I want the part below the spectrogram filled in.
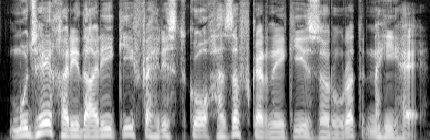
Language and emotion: Urdu, neutral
